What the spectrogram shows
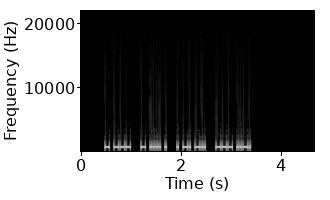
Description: Morse code, heard as a keyed tone, about 40 wpm, 700 Hz. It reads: TO THE END OF
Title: Sets of 4 Words 40wpm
